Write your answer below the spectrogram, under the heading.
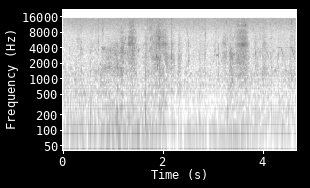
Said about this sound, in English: Beautiful morning here on the Front Range in Greeley, Colorado. Sun's up, it's a little chilly, 50 degrees. Beautiful blue sky. Birds are chirping.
